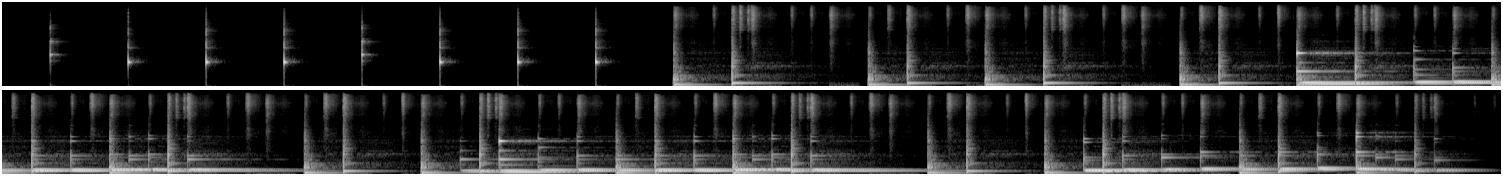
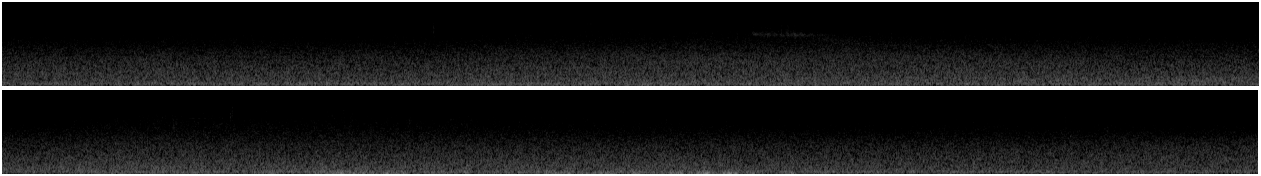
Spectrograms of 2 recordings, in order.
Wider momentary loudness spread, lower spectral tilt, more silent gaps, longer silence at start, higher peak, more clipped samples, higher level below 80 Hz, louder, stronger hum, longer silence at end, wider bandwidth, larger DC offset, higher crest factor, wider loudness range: first, 15 LU vs 2 LU; about the same, -5.5 dB/octave vs -5 dB/octave; neither; first, 0.5 s vs 0 s; first, 0 dBFS vs -30 dBFS; neither; first, -34 dBFS vs -56 dBFS; first, -19 LUFS vs -48 LUFS; neither; first, 0.2 s vs 0 s; first, 19 kHz vs 11.5 kHz; neither; about the same, 18 dB vs 16 dB; first, 11 LU vs 2 LU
